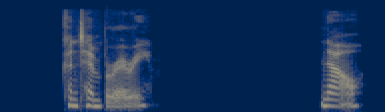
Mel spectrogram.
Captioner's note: pause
